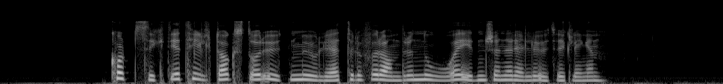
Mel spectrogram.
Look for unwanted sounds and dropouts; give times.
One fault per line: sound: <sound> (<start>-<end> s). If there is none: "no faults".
no faults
